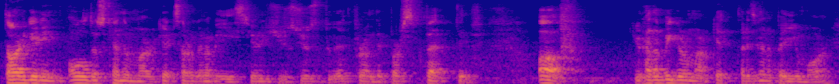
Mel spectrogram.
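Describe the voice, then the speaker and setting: Speaking a little fast, a Colombian small business owner vlogger meanders through his business plans in a casual monologue, repeatedly asking "right?" His voice sits low and is a little mellow, and he is a native Spanish speaker with a Colombian accent. There's a little hiss or hum and a roomy echo.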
